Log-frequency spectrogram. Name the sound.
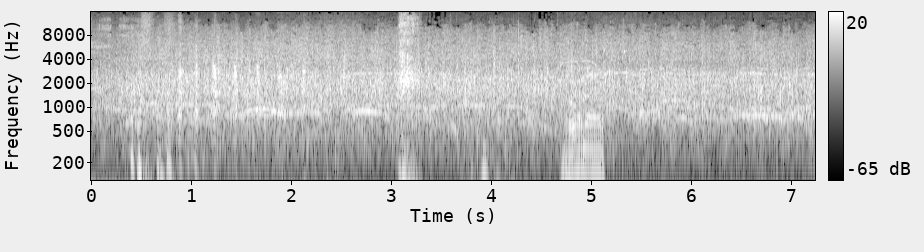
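long applause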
